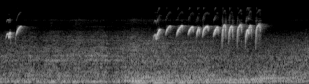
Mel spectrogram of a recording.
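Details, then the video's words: Male scarlet-headed flowerpecker call used to lure birds for trapping in forest; a couple of high ticks, then a rapid run of about a dozen thin, sharp, high notes at roughly four per second. "Suara pikat burung mandi darah / mantenan jantan"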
